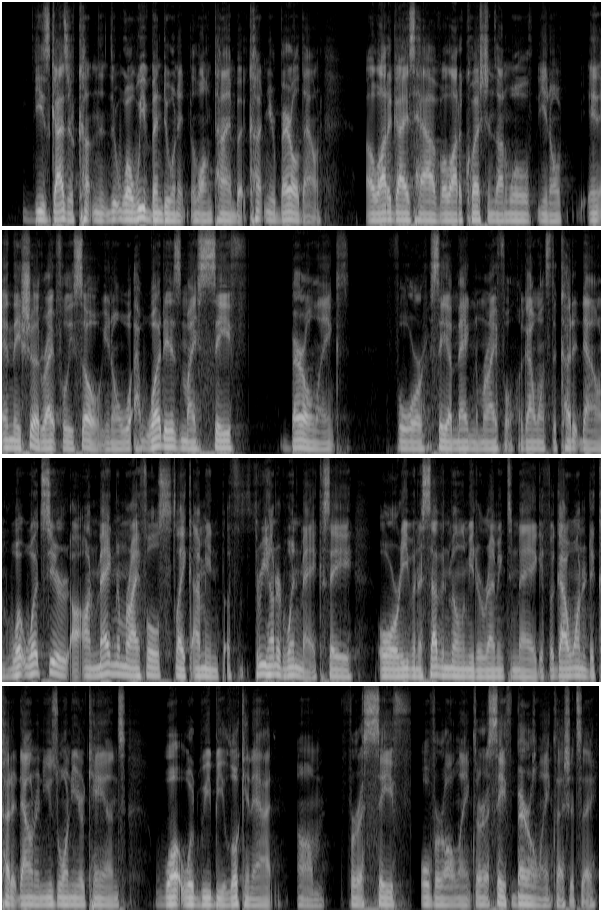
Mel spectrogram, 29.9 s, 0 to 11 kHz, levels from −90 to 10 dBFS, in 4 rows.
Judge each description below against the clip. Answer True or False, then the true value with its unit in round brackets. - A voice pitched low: True (95 Hz)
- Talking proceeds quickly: True (225 wpm)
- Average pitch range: False (2.3 semitones)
